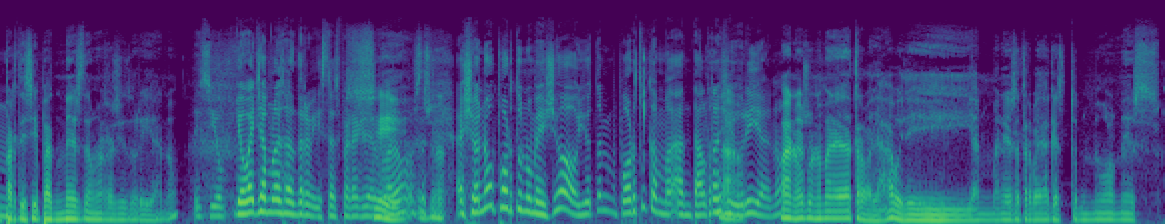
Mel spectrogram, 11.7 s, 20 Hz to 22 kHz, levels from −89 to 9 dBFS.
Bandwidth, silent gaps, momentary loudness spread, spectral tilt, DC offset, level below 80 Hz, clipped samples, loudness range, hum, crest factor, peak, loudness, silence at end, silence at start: 13 kHz; none; 10 LU; -6.5 dB/octave; under 0.1%; -40 dBFS; under 0.1%; 2 LU; none; 18 dB; -2 dBFS; -20 LUFS; 0.1 s; 0 s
